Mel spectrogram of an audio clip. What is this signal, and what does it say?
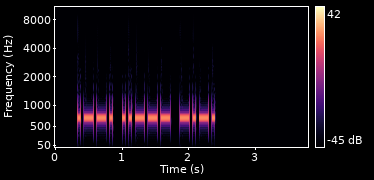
Morse code, heard as a keyed tone, about 25 wpm, 700 Hz. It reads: P2C
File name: Three Letter-Number Combinations - 25wpm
